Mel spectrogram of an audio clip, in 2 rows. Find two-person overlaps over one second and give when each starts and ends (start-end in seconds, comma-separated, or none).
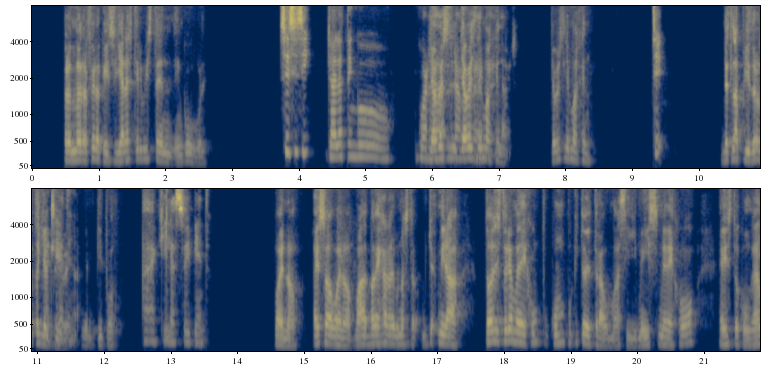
5.9-7.1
